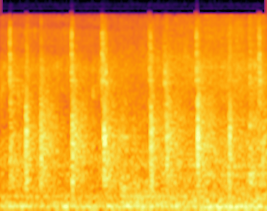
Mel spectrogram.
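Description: Chopped mushroom duxelles sizzling and crackling as it hits hot butter and oil in a copper saucepan, many fine irregular crackles over a steady low hum.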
